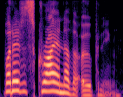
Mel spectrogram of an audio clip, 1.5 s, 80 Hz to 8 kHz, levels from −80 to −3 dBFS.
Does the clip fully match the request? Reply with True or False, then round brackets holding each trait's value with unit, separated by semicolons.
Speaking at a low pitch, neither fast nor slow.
False (205 Hz; 195 wpm)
